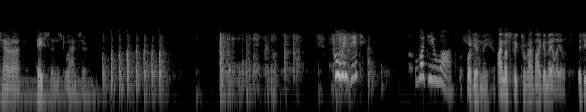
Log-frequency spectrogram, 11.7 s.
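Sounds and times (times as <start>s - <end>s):
speech: 0.0s - 2.0s, 6.7s - 7.3s, 8.4s - 11.7s
hurried knocking at a house door: 2.0s - 3.4s.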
